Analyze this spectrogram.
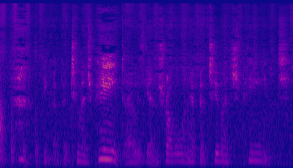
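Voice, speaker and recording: There is noticeable background noise and audible room echo as a woman talks in a fairly low pitch with ordinary pitch variation. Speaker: craft tutorial host. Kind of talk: live crafting tutorial. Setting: livestream. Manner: casual, chatty.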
